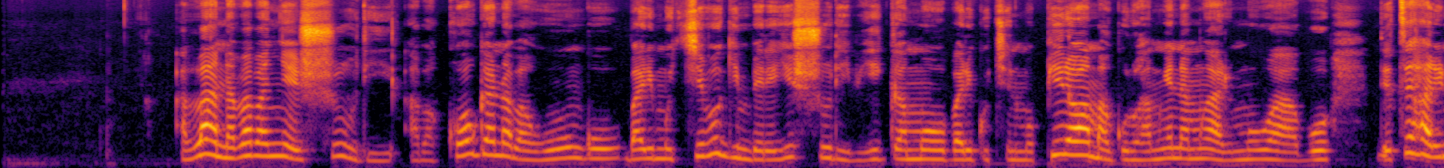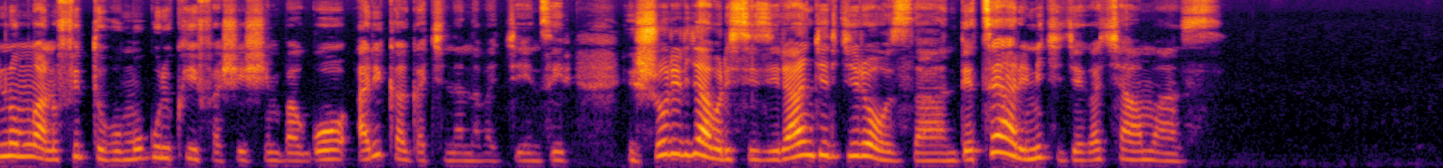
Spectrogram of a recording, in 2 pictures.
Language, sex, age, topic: Kinyarwanda, female, 18-24, education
